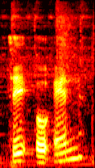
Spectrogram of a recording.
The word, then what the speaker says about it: ton: Alors, T-O-N, ton.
